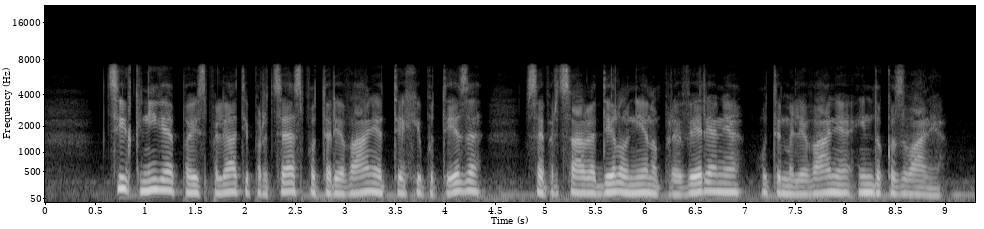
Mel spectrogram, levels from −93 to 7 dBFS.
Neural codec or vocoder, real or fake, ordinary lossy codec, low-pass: none; real; none; 7.2 kHz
